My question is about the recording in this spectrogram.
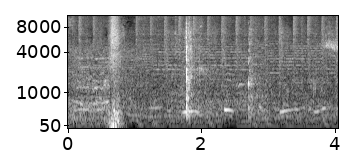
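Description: Background music, broken by a heavy thump less than a second in and two sharper knocks, about two and three seconds in.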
